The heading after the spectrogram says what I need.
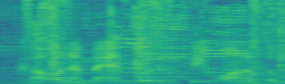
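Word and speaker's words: kouign-amann: no diet food pronounced queen of man cohen a man wouldn't be one of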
